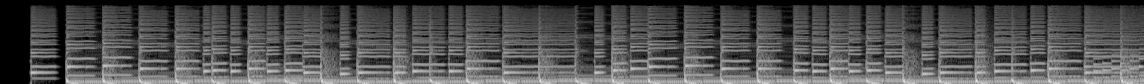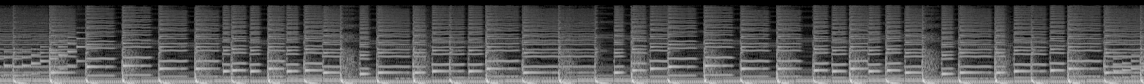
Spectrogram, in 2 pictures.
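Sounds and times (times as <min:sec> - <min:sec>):
8-bit music: 0:00.3 - 0:17.7, 0:18.3 - 0:22.8.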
